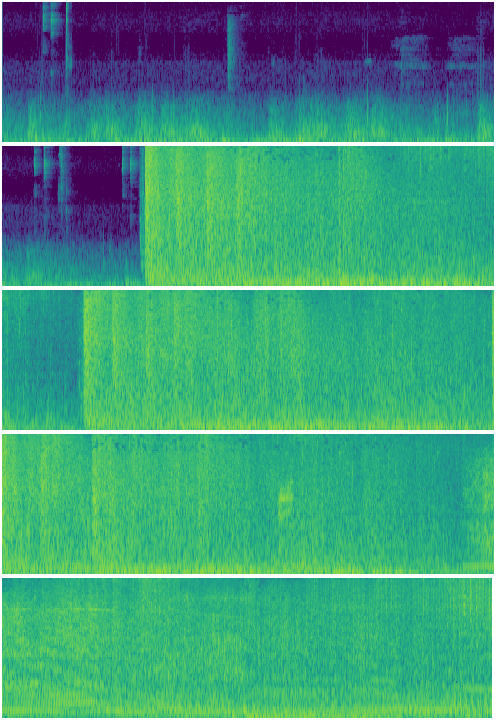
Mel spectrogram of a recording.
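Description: Anti-aircraft guns fire in the wartime strategy game Order of Battle, loud booming blasts with aircraft noise breaking in abruptly after a quiet stretch and carrying on densely.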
